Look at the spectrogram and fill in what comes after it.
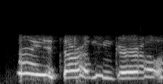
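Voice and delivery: very high, tearful, tender, crying voice. Greeting her daughter on a birthday phone call, crying while talking. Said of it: "why are you crying right now?".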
